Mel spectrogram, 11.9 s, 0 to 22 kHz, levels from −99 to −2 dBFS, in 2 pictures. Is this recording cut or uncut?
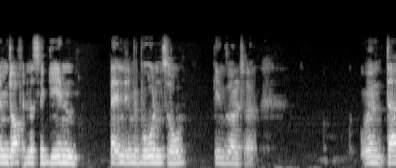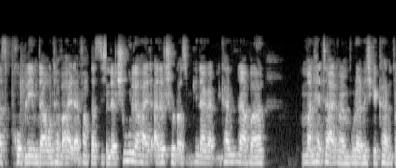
cut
